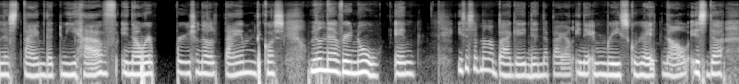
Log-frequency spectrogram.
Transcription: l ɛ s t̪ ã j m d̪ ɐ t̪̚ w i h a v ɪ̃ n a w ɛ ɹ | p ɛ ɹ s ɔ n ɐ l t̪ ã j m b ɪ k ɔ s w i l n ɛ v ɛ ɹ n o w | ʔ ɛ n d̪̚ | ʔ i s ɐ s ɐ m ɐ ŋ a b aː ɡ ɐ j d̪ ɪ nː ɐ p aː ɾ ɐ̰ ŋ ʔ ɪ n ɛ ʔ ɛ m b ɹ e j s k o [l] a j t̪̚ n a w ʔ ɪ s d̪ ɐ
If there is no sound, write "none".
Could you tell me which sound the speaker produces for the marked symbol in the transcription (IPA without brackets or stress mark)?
ɹ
